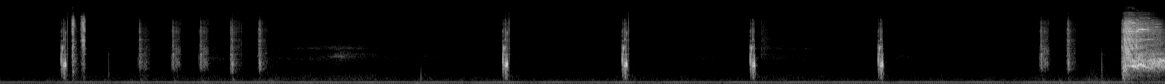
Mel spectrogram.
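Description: Game menu chimes click as skills are picked.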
